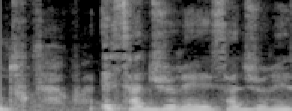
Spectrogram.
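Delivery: hushed, tired murmur; a softly whispered, exhausted aside; weary whispered aside. Real, not acted. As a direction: whisper how endless it was. Weary aside about the long talk.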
